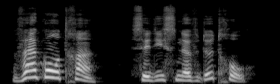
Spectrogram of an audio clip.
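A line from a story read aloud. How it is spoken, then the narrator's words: Curt haughty newcomer. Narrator (French): dit le nouveau venu d'un ton bref et hautain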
